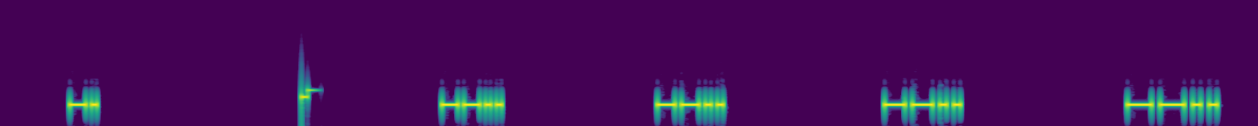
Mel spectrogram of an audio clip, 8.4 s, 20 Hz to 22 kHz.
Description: Morse code, heard as a keyed tone, about 30 wpm, spaced as for 7 wpm, 700 Hz. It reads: N ZZZZ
